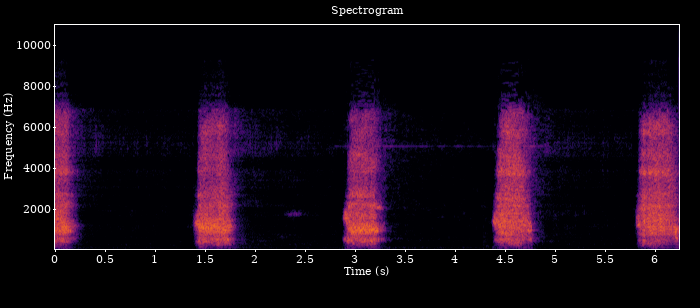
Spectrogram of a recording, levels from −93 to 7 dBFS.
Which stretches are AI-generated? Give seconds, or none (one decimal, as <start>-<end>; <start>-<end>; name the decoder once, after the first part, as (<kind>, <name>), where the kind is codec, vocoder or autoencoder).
0.0-2.8 (codec, SNAC); 4.9-6.2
